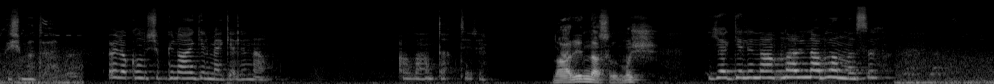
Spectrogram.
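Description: A young woman on a phone speaks with worry.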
